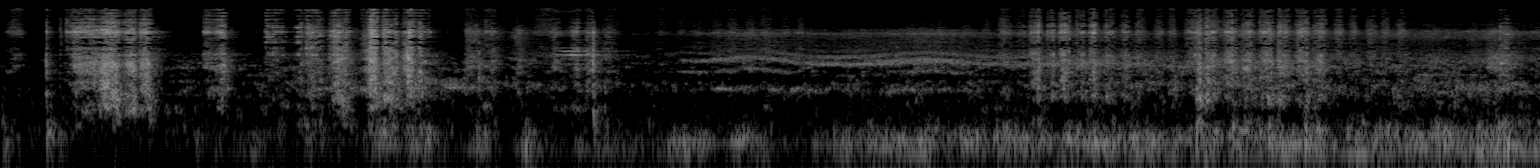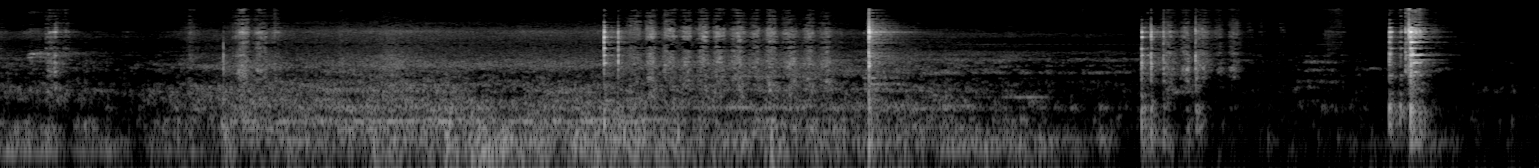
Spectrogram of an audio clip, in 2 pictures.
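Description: A flat metal strike-off bar scraping across rammed moulding sand in a moulding box, levelling off the surplus sand in repeated rasping strokes. A few sharp clicks come near the end.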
